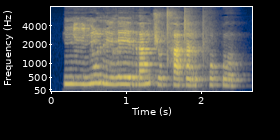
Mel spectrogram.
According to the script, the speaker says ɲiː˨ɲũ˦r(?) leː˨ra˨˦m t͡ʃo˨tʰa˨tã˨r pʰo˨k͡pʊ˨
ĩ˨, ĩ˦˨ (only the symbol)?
ĩ˨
